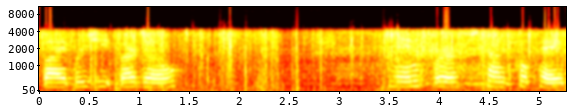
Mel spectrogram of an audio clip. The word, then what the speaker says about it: Saint-Tropez: And this is a pastry that was promoted by Brigitte Bardot, named for Saint-Tropez, which you can pronounce Saint-Tropez. That's the old original pronunciation.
